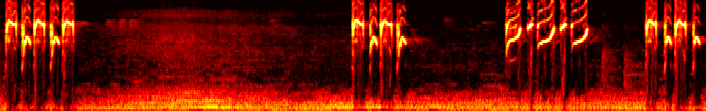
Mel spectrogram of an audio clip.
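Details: Lively cinereous tit song meant to serve as a trapping lure: clear high whistled notes in quick runs of three to five, phrases separated by pauses of several seconds, with soft low background hum between them.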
